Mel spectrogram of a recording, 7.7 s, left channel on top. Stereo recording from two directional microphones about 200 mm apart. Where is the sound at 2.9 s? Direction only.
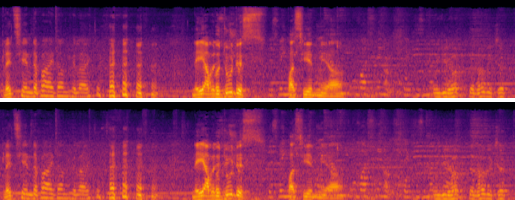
15° left (ahead or behind).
